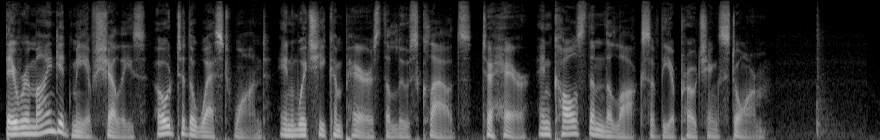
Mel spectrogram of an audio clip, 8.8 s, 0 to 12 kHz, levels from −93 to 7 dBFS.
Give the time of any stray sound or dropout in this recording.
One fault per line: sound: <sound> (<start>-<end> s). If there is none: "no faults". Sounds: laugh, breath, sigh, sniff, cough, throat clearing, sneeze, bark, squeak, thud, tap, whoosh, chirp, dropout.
sound: thud (8.2-8.5 s)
